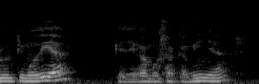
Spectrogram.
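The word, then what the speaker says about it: Caminha: Entonces llegó el último día, que llegamos a Camiñas. Yo en plan de broma decía Caminjas, porque no lo pronunciaba en portugués, lo castellanizaba, ¿vale?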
